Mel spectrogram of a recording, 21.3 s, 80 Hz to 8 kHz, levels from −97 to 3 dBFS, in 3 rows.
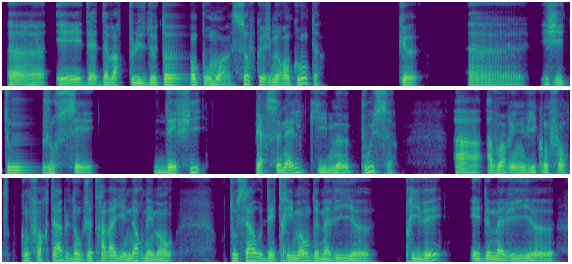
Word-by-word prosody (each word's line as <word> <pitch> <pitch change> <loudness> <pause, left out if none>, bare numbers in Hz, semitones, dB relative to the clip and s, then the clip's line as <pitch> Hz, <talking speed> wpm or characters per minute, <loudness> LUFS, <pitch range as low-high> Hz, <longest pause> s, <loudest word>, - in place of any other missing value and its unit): Heu 75 -1 +1 0.2
et 105 +6 +3
d'a 85 -4 +1
d'avoir - - 0
plus 100 -1 0
de 100 +3 +2
temps 115 +3 +2
pour 85 -1 +1
moi. 70 -6 +1
Sauf - - +1
que 120 - +3
je 105 - -3
me 115 - +4
rends 90 -5 +1
compte. 180 +1 +1 1.0
Que, - - +2 0.6
heu, 65 -3 -6 0.2
j'ai 95 +2 0
toujours 115 +3 -2
ces 80 -5 +1 0.7
défis 110 - +1 0.6
personnels 110 +8 +1
qui 85 -1 -3
me 70 -2 +2
poussent - - -1 0.8
à 75 -1 0
avoir - - +1
une 75 0 +2
vie 85 +4 -1
confort 70 -3 0 0.3
confortable. - - 0
Donc 95 -1 +1
je 100 - +2
travaille 105 0 +1
énormément, 90 -3 +1 0.7
tout 115 - +2
ça 135 +4 +3
au 130 - +1
détriment 110 +3 +2
de 105 -3 +2
ma 95 -1 +2
vie, 100 +4 0
heu, 65 -8 -1 0.3
privée 110 - +1 0.3
et 95 - +1
de 100 +4 +1
ma 100 -2 +3
vie, 100 +6 -1
heu, 65 - 0
100 Hz, 140 wpm, -23 LUFS, 80-115 Hz, 1.0 s, me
